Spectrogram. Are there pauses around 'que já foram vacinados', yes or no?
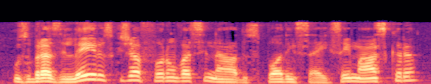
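no. It is said without pauses around the clause.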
